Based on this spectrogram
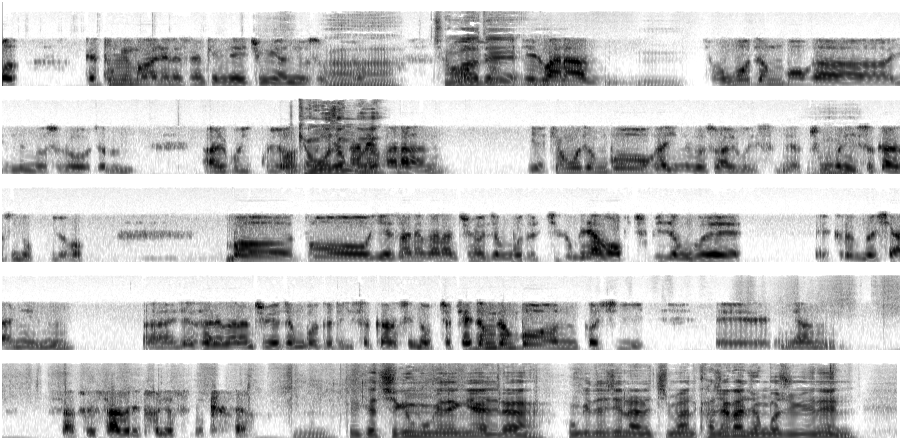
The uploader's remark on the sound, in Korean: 릴레이 전화연결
